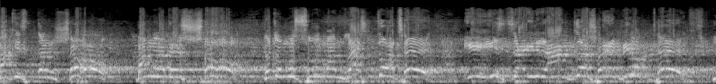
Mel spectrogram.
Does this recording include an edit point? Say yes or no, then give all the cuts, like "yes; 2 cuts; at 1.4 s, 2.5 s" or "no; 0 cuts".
no; 0 cuts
